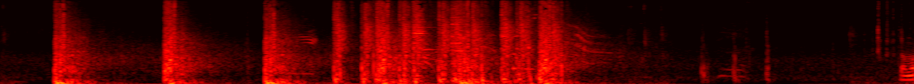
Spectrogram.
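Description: Bursts of automatic gunfire in the Escape from Tarkov shooter game, several loud sustained volleys with short gaps, then scattered single shots and footsteps trailing off; no talk over it.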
